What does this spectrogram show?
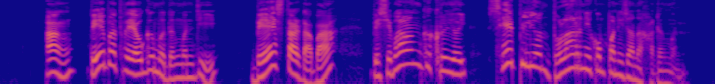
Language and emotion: Bodo, surprised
